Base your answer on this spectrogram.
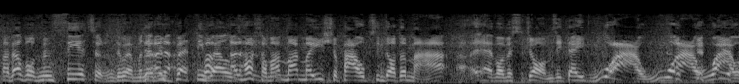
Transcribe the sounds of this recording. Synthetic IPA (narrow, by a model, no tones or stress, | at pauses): mavɛlˠboːdmɛ̃nθiətʰəɾəndɪwɛmənəbɛdiwɛlˠənɦɔɬɔmamamaiʃɔpʰawb̥sɪ̃ndoːdəma̰ɛvɔmɪsəd͡ʒɔnzidejdwawwawwaw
